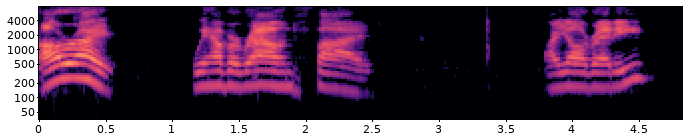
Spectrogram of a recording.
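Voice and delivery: very loud goblin character voice. Voicing a goblin at the pier who asks if everyone is ready: goblin voice. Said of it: "and the goblin says".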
